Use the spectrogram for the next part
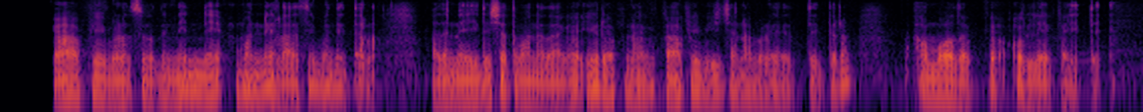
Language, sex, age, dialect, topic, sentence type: Kannada, male, 46-50, Central, agriculture, statement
